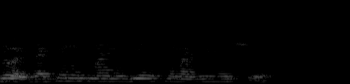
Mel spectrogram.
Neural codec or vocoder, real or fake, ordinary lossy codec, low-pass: none; real; AAC, 32 kbps; 3.6 kHz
